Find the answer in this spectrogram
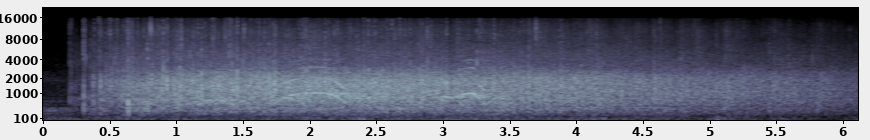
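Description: Audience applause in an auditorium. It breaks out just after a talk ends, swells over the first couple of seconds, then slowly dies away.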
